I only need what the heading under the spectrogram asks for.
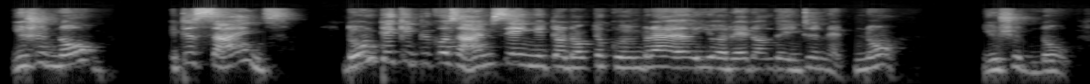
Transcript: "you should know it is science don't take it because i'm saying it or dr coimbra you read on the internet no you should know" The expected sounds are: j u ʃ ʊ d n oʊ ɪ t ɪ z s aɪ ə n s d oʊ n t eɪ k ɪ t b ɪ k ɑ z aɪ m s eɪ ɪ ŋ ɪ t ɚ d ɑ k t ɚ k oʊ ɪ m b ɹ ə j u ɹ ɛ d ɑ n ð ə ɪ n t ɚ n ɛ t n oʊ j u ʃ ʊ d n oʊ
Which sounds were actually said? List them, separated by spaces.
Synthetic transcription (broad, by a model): j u ʃ ʊ d n oʊ ɪ t ɪ z s aɪ ə n s d oʊ n t eɪ k ɪ t b ɪ k ɑ z aɪ m s eɪ ɪ ŋ ɪ t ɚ d ɑ k t ɚ k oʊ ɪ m b ɹ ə j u ɹ ɛ d ɑ n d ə ɪ n t ɚ n ɛ t n oʊ j u ʃ ʊ d n oʊ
